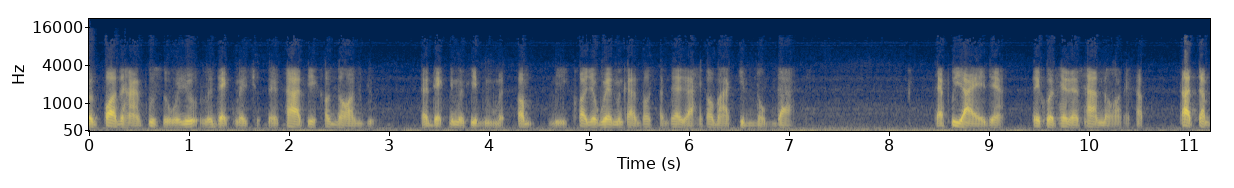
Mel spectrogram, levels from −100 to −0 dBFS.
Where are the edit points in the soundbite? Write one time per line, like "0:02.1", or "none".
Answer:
0:10.3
